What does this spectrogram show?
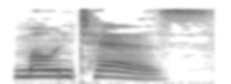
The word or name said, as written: montez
